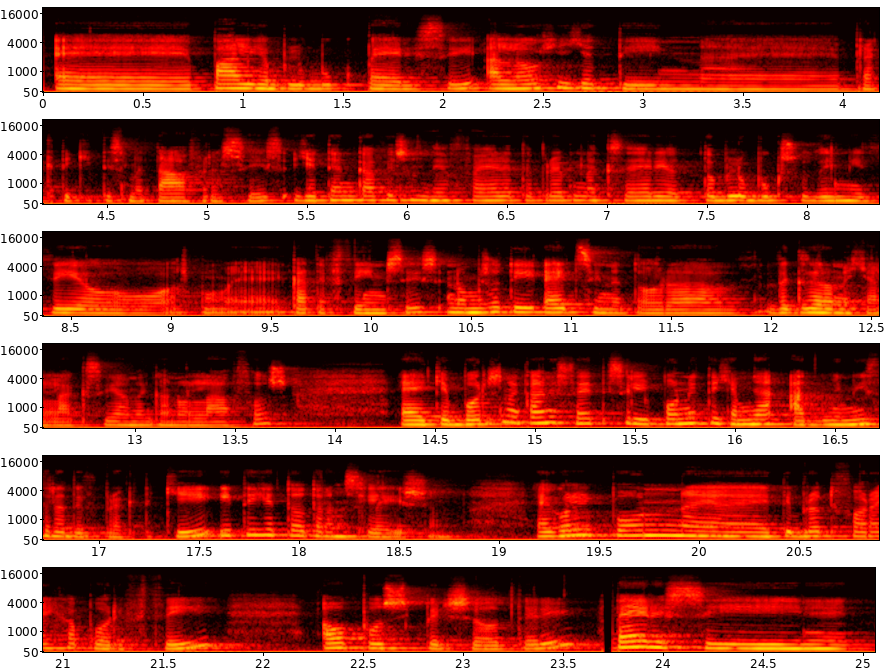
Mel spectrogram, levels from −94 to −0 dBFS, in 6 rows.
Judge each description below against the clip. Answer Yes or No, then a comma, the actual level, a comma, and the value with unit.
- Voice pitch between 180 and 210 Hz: Yes, high, 190 Hz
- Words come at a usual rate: No, fast, 175 wpm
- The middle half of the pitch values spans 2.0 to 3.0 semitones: Yes, narrow, 2.6 semitones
